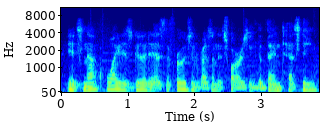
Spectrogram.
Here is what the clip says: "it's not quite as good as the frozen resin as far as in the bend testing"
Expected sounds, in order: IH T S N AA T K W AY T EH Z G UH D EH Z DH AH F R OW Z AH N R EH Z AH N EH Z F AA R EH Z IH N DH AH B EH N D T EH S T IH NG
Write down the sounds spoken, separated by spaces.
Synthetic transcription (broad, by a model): IH T S N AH T K W AY T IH Z G UH D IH Z DH AH F R OW Z AH N R EH Z AH N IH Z F AA R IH Z IH N DH AH B EH N T EH S T IH NG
